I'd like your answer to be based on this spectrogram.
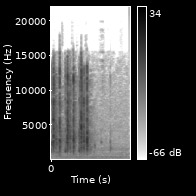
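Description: A jar of Foundry wax paint in the statue color is shaken to mix it before dabbing faux brad dots. About six quick, bright, clicky rattles sound in the first half second, then fade to quiet. The contents are left mixed.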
